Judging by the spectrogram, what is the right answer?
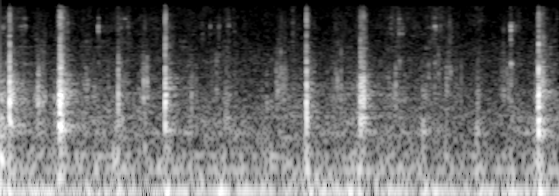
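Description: Close-miked chewing of a mouthful of cold noodles in spicy sauce: irregular wet clicks and smacks of the mouth.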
